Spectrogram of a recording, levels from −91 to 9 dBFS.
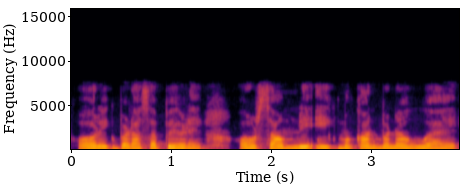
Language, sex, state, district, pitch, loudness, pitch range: Hindi, female, Madhya Pradesh, Bhopal, 215 Hz, -15 LUFS, 210-230 Hz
